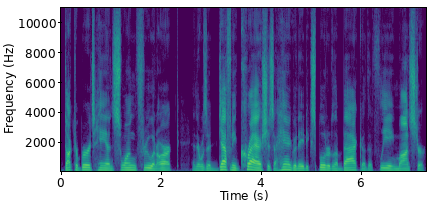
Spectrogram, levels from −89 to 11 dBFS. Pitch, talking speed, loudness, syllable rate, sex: 135 Hz, 205 wpm, -19 LUFS, 4.9 syllables/s, male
